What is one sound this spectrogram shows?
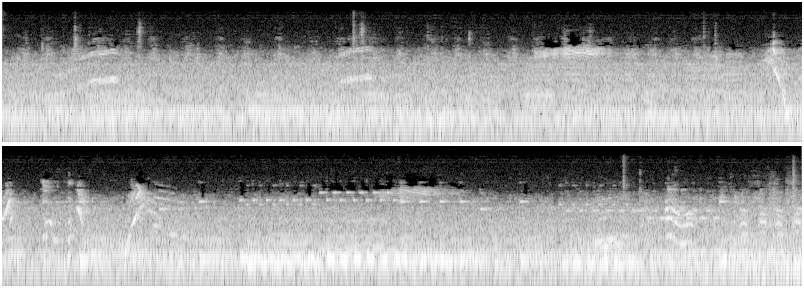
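Video game sound effects chirp and whoosh.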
